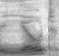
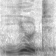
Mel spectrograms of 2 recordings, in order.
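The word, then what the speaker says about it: יוד: at the letter yot, which can be pronounced either yot or yut, depending upon your tradition. Actually, most Jews today, JR, pronounce it yut, but for some reason you and I have adopted the first pronunciation, which is yot.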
